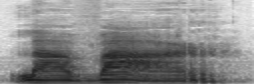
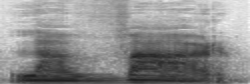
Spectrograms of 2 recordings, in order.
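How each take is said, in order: The two takes are said the same way.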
